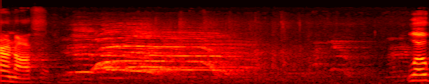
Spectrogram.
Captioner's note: applause & Cheering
